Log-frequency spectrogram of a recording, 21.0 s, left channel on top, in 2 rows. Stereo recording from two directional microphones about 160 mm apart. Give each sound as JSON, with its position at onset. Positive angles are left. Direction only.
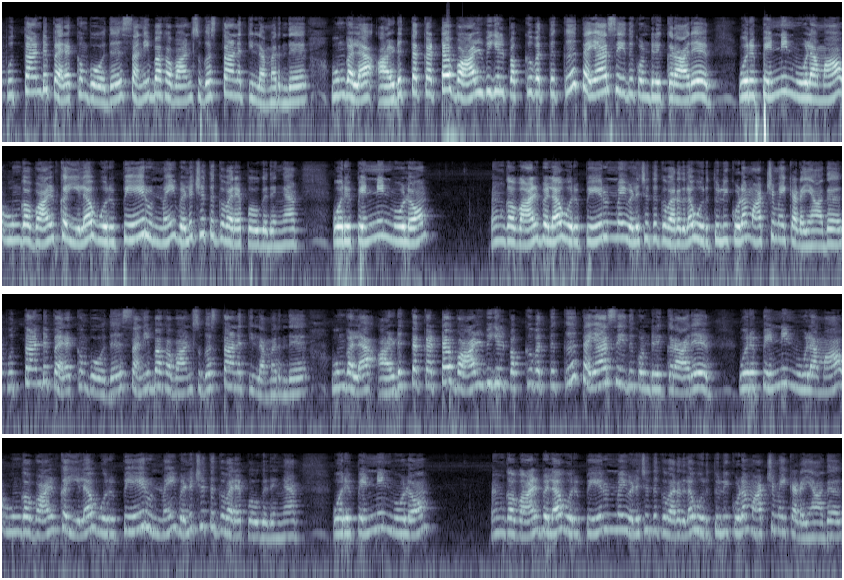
{"t": 0.1, "sound": "a woman's voice", "side_deg": 45}
{"t": 16.8, "sound": "a woman's voice", "side_deg": 50}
